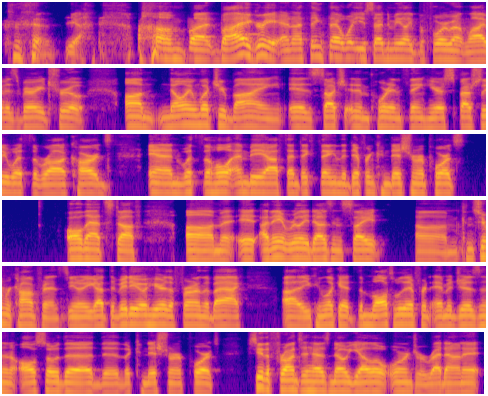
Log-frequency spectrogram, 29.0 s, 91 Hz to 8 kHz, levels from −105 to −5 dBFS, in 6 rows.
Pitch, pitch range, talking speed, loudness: 115 Hz, 110-125 Hz, 215 wpm, -25 LUFS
